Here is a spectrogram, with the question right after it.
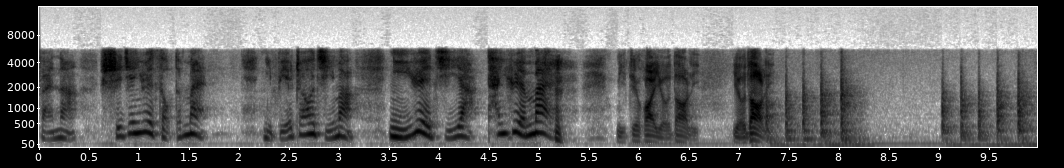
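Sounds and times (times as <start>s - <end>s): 
speech: 0.0s - 7.7s
knocking on a door: 7.3s - 8.3s, 9.0s - 9.9s.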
